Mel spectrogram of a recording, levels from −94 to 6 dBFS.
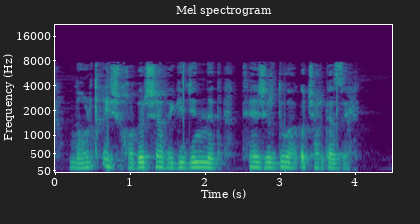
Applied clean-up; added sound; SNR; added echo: neural mask model RNNoise.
